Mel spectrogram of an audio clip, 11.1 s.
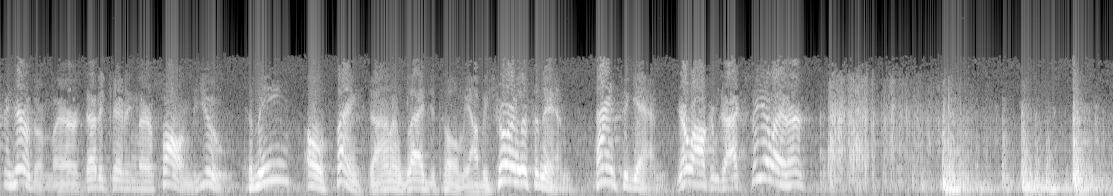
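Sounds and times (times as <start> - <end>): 
speech: 0.0 - 8.5
girdle breaking: 8.2 - 11.1.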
